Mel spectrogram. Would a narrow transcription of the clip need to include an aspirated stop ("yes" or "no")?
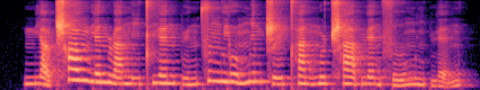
yes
